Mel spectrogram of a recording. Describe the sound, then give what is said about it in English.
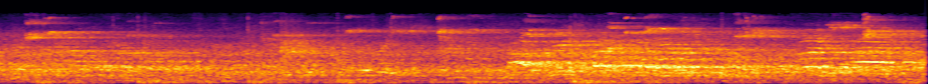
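A basketball is dribbled on the court during the fourth period of a basketball game, with faint bounces buried under steady crowd noise and people talking. “still just dribbling around right now to protect his lead”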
